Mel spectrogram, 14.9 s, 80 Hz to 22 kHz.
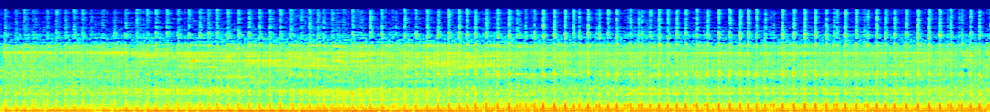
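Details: Yamaha Force 1 two-stroke idling; fast, rattly knock running through every beat; piston slap.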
